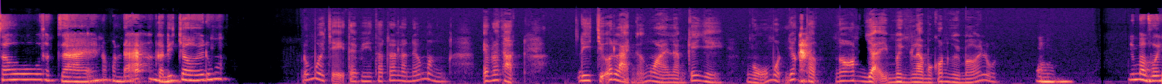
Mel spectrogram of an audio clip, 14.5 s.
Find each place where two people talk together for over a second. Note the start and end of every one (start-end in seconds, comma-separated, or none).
none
